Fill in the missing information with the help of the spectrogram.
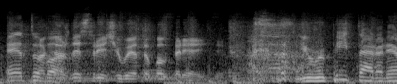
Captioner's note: speaking foreign language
